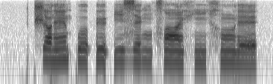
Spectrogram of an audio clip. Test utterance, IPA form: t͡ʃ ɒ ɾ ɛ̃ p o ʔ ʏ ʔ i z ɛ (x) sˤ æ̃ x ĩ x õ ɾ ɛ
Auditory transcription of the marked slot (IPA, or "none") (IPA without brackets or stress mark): ŋ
